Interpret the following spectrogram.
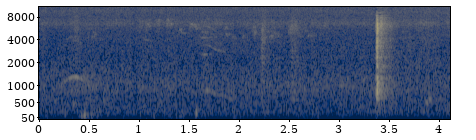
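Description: Near silence, with a few faint high chirps and one sharp click about three and a half seconds in.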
